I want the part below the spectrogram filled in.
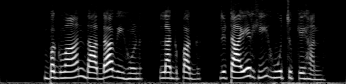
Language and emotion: Punjabi, neutral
